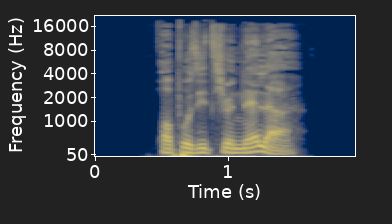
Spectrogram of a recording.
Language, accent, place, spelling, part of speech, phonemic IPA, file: German, Germany, Berlin, Oppositioneller, noun, /ɔpozit͡si̯oˈnɛlɐ/, De-Oppositioneller.ogg
- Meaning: 1. member of the opposition (male or of unspecified gender) 2. inflection of Oppositionelle: strong genitive/dative singular 3. inflection of Oppositionelle: strong genitive plural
